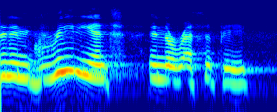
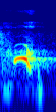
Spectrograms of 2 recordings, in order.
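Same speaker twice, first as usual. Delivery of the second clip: high, loud whoosh of relief; relieved whew; 9 dB louder than usual. Retold or imitated. Realtor reliving selling the Albany house, loud relieved whew. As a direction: blow out a big relieved breath.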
